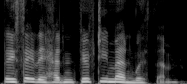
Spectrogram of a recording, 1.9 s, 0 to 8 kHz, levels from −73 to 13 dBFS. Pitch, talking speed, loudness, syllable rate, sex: 230 Hz, 255 wpm, -15 LUFS, 5.1 syllables/s, female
